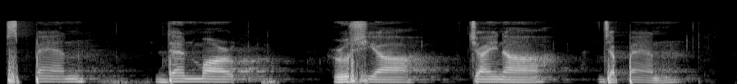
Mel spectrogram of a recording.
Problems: background sounds at intervals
